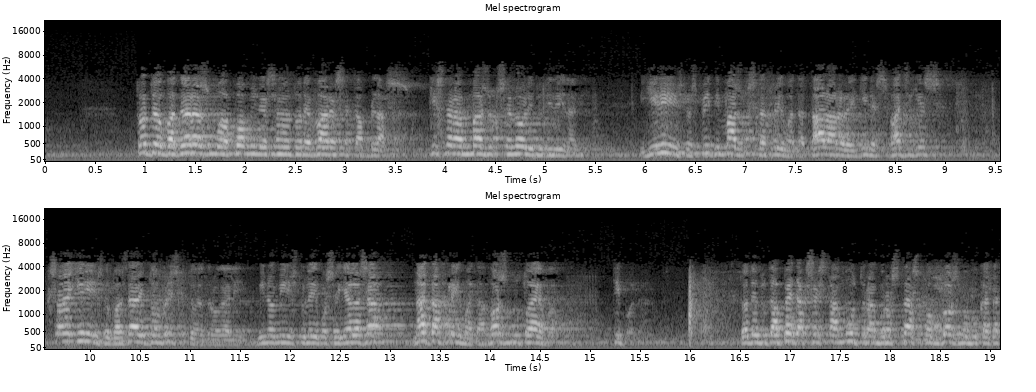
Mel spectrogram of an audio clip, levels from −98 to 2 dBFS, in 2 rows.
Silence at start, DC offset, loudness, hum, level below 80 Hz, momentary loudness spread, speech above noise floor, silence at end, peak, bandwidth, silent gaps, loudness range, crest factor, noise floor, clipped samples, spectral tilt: 0 s; under 0.1%; -28 LUFS; none; -56 dBFS; 16 LU; 21 dB; 0 s; -10 dBFS; 6.8 kHz; none; 4 LU; 20 dB; -49 dBFS; under 0.1%; -8 dB/octave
